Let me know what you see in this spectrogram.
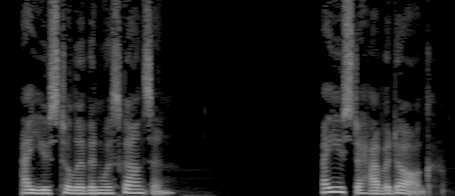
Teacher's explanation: In connected speech, however, the word to is reduced to ta, and we have the complete modification of the phrase used to the common, current, yet informal pronunciation of used to.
